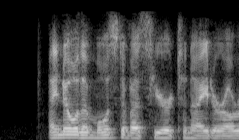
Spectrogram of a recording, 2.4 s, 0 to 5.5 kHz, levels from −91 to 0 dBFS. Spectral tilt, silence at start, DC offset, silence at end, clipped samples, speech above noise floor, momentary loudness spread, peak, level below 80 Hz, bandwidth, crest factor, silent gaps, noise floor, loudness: -8 dB/octave; 0.5 s; under 0.1%; 0 s; under 0.1%; 26 dB; 6 LU; -6 dBFS; -62 dBFS; 5.2 kHz; 18 dB; none; -48 dBFS; -23 LUFS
